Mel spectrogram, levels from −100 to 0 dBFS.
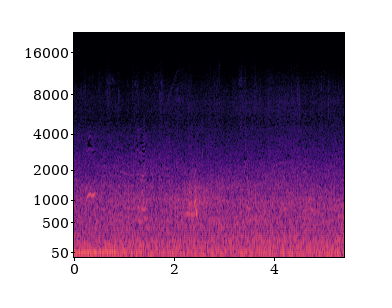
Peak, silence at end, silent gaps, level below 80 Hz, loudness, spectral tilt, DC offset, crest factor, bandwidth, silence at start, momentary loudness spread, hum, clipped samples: -26 dBFS; 0 s; none; -44 dBFS; -42 LUFS; -7.5 dB/octave; under 0.1%; 14 dB; 11.5 kHz; 0 s; 3 LU; none; under 0.1%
